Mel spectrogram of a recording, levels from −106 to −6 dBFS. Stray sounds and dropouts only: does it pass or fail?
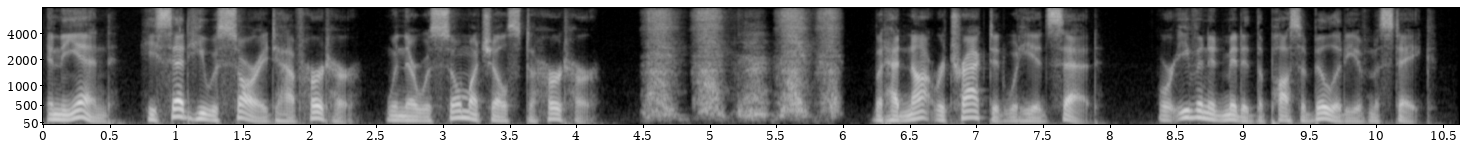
fail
